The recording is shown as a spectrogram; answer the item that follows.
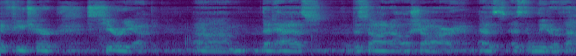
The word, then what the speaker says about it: Bashar al-Assad: Bashar al-Assad, I know you mispronounced his name a few times, but it's Bashar al-Assad. Bashar al-Assir was the attempt there.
